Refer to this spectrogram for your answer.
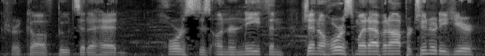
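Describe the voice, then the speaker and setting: A man giving chatty live play-by-play of a college soccer match, correcting himself and rising in pitch and volume when the play gets dangerous. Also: fairly even intonation, a little fast, slight background noise. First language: English. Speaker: play-by-play commentator.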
